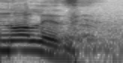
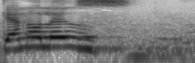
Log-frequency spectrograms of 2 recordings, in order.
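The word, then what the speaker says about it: knowledge: এখানে কে না থাকলেও কিন্তু চলতো, নি, উচ্চারণ ঠিকই হতো, বানানটা হতো না। আচ্ছা যাক, তারপরে যেমন একটু আগে বলতেছিলাম ওই যে নলেজ, হ্যাঁ, ওখানে কি বলবো যে ক্যানোলেজ, না তো কীরকম হচ্ছে, তাই না?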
